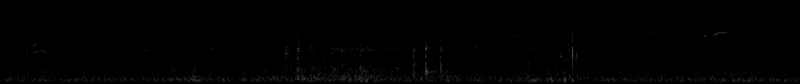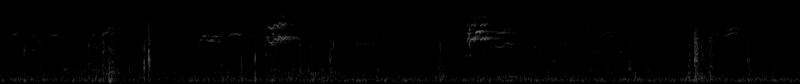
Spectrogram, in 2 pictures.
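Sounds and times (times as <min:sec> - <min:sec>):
faint bird chirps: 0:06.2 - 0:14.4.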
